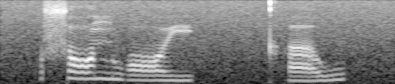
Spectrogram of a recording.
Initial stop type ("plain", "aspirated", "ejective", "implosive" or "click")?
aspirated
